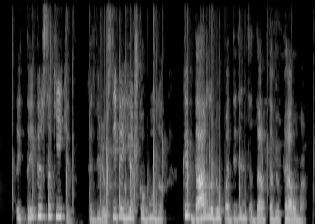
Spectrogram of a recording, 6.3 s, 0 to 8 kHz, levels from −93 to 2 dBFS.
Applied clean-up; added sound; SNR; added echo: classical method spectral subtraction.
